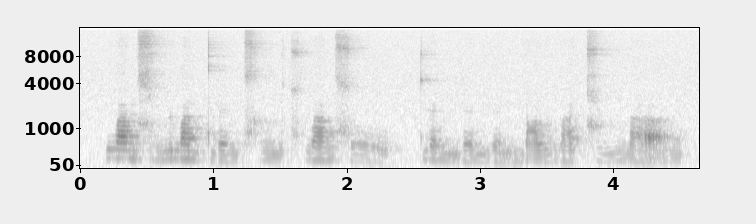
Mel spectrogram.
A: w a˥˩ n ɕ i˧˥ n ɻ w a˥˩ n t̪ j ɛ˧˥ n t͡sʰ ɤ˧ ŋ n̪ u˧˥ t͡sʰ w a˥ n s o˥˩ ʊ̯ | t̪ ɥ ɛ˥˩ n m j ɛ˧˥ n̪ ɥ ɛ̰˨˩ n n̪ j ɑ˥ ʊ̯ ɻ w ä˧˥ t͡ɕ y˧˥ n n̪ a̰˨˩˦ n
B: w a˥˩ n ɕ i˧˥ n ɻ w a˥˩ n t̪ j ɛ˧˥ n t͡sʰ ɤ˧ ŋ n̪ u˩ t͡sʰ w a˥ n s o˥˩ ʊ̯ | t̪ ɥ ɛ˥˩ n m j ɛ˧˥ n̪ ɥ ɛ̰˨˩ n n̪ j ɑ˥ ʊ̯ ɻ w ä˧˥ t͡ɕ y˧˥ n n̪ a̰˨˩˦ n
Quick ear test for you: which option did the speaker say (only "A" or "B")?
B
